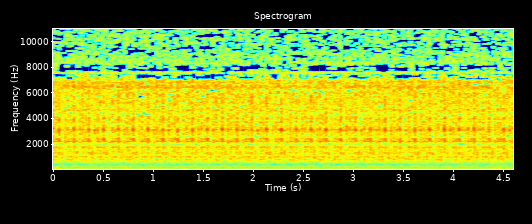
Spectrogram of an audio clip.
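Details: Volvo 850 straight-five diesel idling, blow-by check showing no breather puffing: even diesel clatter, steady low beat, no irregular knocks or hiss; normal idle.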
